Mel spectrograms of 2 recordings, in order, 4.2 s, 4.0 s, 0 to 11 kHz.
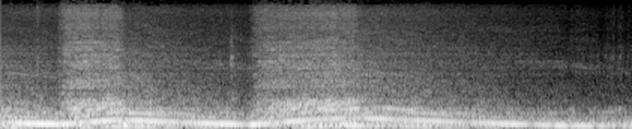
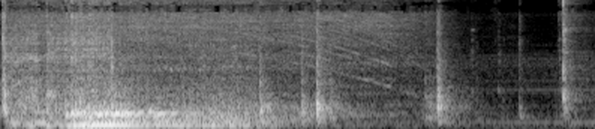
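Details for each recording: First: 1963 Plymouth Valiant turbo slant six, blow-through Carter BBD carburetor: revs rise and fall with an uneven, lumpy pulse as a cylinder drops out. It smells rich, and the owner thinks idle fuel needs reducing. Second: 1963 Plymouth Valiant 170 slant six with turbo and Carter BBD two-barrel carb, new starter, cold day: short crank, fires at once and runs evenly, slightly smoky; healthy cold start.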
